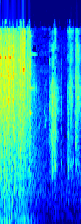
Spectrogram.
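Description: Gunfire from a gun in the VR game Population: One, with a loud close burst of rapid shots that cuts off, then two fainter short bursts follow.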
